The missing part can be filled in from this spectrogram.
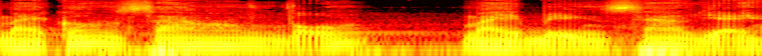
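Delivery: ordinary delivery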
